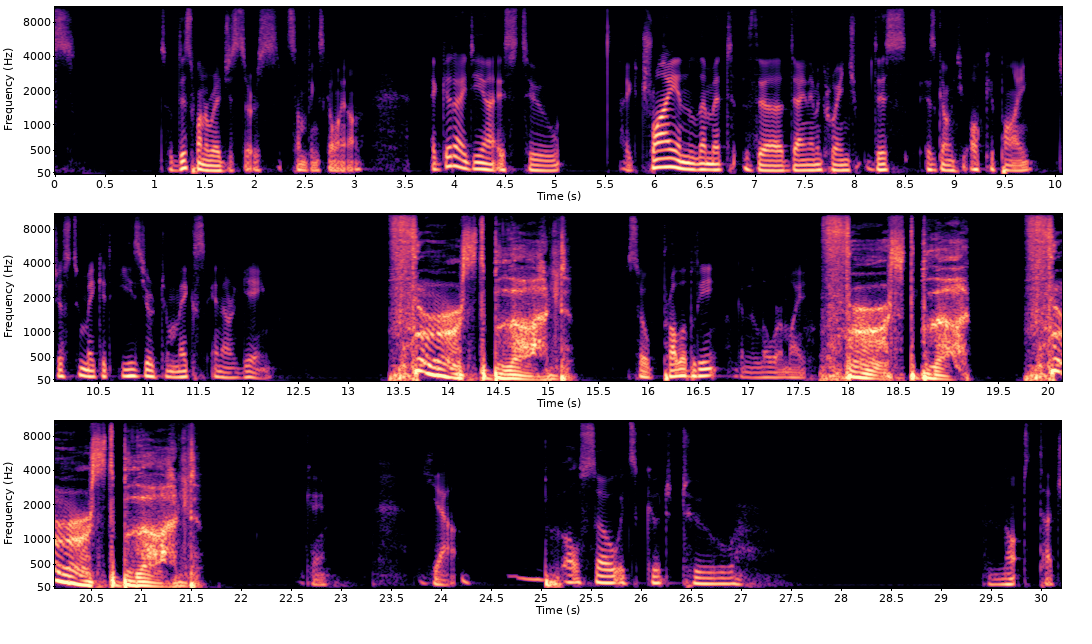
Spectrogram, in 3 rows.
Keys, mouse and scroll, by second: 0.2 space, 7.3-9.5 scroll down 6, 9.8-10.4 scroll down 4, 10.6 scroll up 2, 12.1 space, 13.3 space, 15.3 space, 19.1 space, 19.4 click, 21.7 space.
